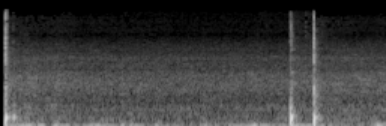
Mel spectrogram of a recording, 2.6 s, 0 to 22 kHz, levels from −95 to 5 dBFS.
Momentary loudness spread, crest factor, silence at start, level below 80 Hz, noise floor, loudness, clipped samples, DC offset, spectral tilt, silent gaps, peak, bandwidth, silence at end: 24 LU; 26 dB; 0.05 s; -40 dBFS; -46 dBFS; -26 LUFS; under 0.1%; under 0.1%; -5 dB/octave; none; -4 dBFS; 16 kHz; 0 s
